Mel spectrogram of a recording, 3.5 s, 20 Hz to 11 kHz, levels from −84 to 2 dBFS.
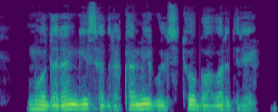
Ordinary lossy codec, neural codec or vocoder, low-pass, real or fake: Opus, 64 kbps; none; 9.9 kHz; real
